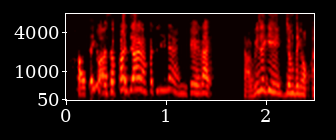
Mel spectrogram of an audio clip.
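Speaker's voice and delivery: ordinary talk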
